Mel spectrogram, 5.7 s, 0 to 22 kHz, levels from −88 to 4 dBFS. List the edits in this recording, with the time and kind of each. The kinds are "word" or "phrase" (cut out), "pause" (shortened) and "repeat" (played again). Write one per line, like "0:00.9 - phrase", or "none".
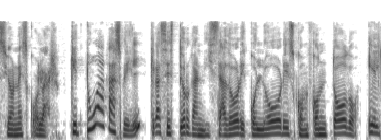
0:01.1 - word
0:01.8 - word
0:02.3 - word
0:03.6 - word
0:04.7 - word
